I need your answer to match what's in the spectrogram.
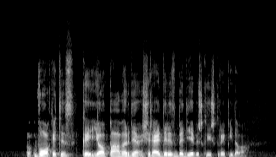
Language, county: Lithuanian, Kaunas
